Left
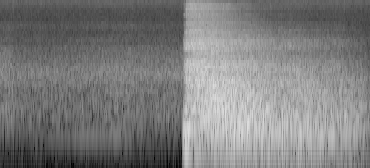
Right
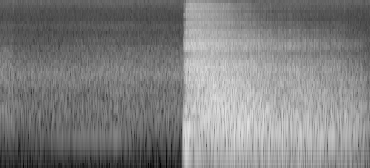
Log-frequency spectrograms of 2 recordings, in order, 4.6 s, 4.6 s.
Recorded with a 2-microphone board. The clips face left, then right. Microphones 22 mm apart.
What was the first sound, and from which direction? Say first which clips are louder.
An explosion: right 2 dB; 20° right (ahead or behind).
